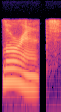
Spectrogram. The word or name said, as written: Lorenz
